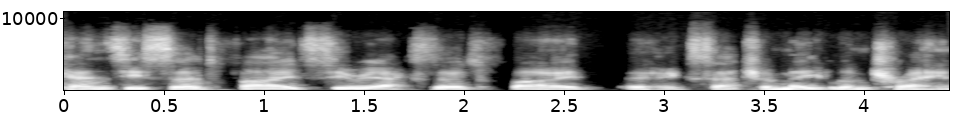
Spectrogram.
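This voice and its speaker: Someone with an English accent talks in a dry, close sound with no echo. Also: man. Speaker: healthcare company CEO, physiotherapist. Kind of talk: podcast interview.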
